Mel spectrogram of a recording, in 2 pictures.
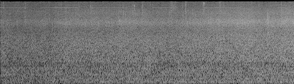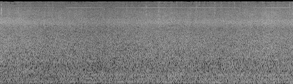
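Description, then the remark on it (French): Strong, rather warm wind gusts roar steadily during a dry thunderstorm, a dense, continuous rush with no clear breaks or separate thunderclaps, and no voices. “Orage sec, beaucoup de tonnerre, des rafales de vent plutôt chaud.”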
